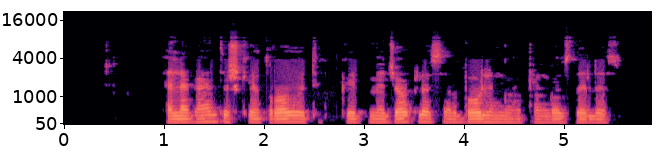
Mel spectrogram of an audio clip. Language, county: Lithuanian, Klaipėda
